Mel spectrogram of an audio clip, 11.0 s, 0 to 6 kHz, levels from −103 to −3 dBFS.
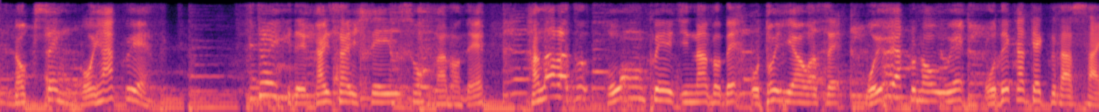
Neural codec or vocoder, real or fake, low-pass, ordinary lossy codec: autoencoder, 48 kHz, 32 numbers a frame, DAC-VAE, trained on Japanese speech; fake; 5.4 kHz; none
